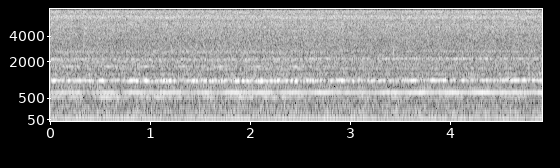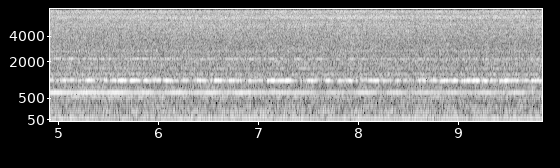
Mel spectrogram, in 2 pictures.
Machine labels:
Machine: fan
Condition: abnormal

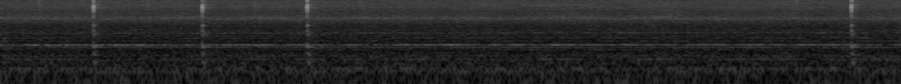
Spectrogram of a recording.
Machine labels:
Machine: valve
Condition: abnormal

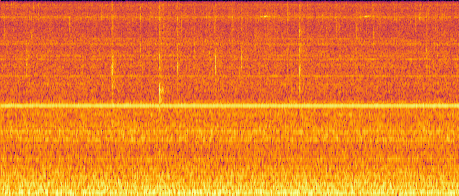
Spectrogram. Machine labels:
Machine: pump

